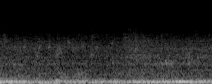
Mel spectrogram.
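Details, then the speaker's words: Welhome wall fan that had been stuck, only humming and turning stiffly, now fixed by cleaning the shaft and bushing and oiling them, with no parts replaced. Even low hum with no scraping, ticking or slowing; strong airflow and the motor turns freely. "Hai anginnya juga terasa kencang juga pemutarannya bagus jadi tidak bermasalah di dinamo juga bosen nya tidak diganti tak hanya membersihkan dan kondisi tadi macet seret secara Udah lancar kembali"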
